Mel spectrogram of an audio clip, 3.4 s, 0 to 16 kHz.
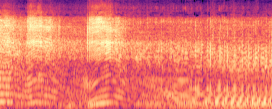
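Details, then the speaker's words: Rovan Baja 5b 1/5-scale RC two-stroke, single speed, needles left unadjusted, owner had reported problems: sharp buzz climbs and falls cleanly with each throttle blip, no bogging; normal revving under load. "Sounds perfect. Perfect, dude. Sounds perfect."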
